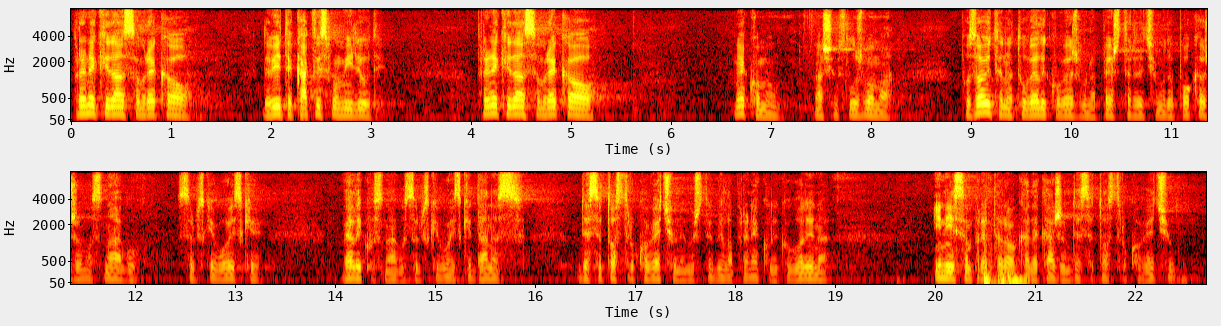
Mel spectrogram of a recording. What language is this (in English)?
Serbian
